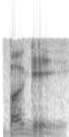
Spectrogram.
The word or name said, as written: buggy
